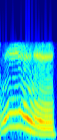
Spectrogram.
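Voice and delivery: drawn-out high "mmm"; savouring "mm". Retold or imitated. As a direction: hum it high and hold it. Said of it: "I was like".

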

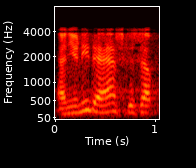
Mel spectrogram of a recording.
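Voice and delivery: usual speaking voice

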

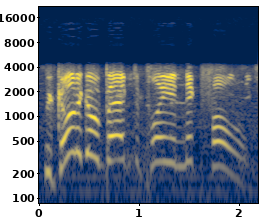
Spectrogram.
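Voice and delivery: high-pitched mock sports-radio caller; mocking radio schmucks. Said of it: "heard so many schmucks on radio today say".

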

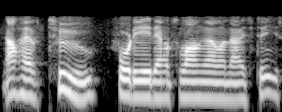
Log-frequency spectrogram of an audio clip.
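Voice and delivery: ordinary talk

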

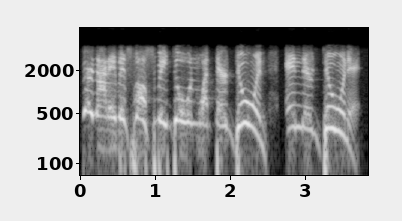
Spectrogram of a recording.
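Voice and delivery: indignant shout. Real, not acted. Ranting about China.

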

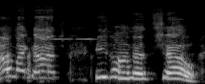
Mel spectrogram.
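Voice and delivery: high, gushing excitement; excited squeal. Retold or imitated. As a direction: imitate a thrilled wife. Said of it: "she's dying right now going".

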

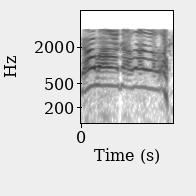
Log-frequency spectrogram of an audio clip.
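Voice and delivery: very high hammed-up wail of pain; retold agony, shrieked for laughs; mock crying shout. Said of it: "and I'd be crying".

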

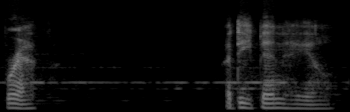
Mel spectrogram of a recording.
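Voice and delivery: soft, calm breathing guide; guided meditation. Acted. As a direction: lead them gently through each breath. Leads a breathing exercise.

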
